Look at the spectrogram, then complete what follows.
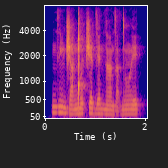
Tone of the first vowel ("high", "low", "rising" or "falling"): high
